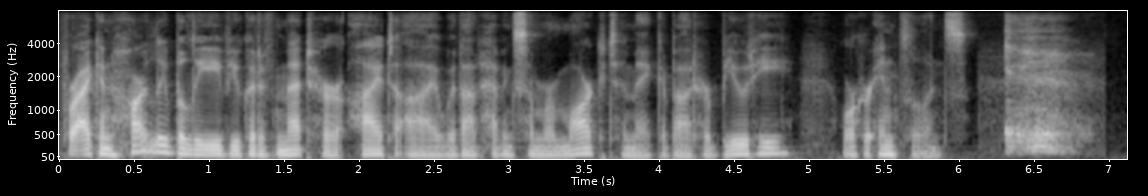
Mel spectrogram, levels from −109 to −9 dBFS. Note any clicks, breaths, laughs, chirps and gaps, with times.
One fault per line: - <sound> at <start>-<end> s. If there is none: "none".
- throat clearing at 6.3-6.9 s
